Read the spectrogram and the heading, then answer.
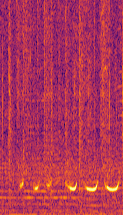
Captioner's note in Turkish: Islık çalıyor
